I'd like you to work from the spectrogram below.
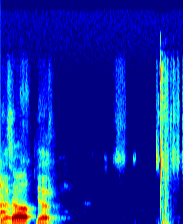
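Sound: dog barking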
